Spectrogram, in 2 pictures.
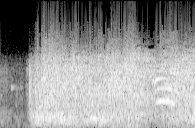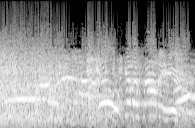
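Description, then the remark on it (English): A door slams and a loud, sustained crash of collapsing walls follows, rumbling debris filling the foreground while voices shout and cry out over the din. “Look out, he's going to slam the door. The walls will cave in.”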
